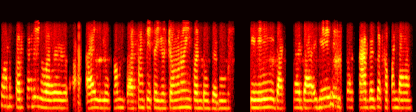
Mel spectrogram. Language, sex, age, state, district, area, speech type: Sindhi, female, 60+, Gujarat, Kutch, rural, conversation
